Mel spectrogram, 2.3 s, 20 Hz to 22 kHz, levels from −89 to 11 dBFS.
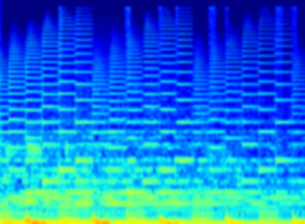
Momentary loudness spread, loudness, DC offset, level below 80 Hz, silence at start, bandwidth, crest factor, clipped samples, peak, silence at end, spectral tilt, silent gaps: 6 LU; -28 LUFS; under 0.1%; -26 dBFS; 0 s; 18.5 kHz; 14 dB; under 0.1%; -10 dBFS; 0 s; -5.5 dB/octave; none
